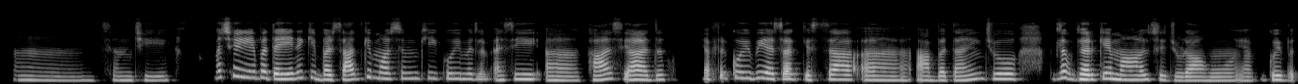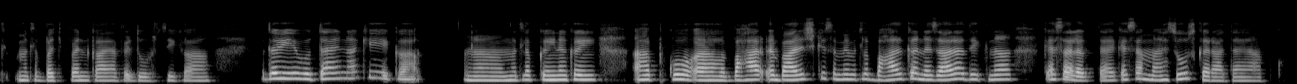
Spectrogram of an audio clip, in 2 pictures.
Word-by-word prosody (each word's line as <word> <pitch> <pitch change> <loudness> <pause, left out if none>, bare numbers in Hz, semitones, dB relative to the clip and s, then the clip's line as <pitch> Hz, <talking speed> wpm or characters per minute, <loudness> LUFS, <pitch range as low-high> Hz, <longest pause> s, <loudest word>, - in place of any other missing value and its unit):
हुँ, 190 -2 -7 0.2
समझी। 190 -1 -6 0.5
अच्छा, 315 +4 0
ये 330 -4 +2
बताइए 250 -4 +5
ना 290 +3 -2
कि 305 - -5
बरसात 220 +1 +2
के 340 - 0
मौसम 270 -1 -2
की 275 -1 -8
कोई 260 0 -1
मतलब 245 -1 -4
ऐसी 210 +3 -2 0.2
अ, 240 -5 -6 0.4
ख़ास 240 +5 +1
याद 215 -1 +5 0.5
या - - +3
फिर - - -5
कोई 290 -2 -1
भी 285 +3 -2
ऐसा 255 -1 +4
किस्सा 215 +2 +1
अ, 195 -3 -1
आप 195 - +1
बताएँ, 195 +4 0
जो 250 -1 +3
मतलब 250 +3 -3
घर 230 -1 +7
के 265 - +3
माहौल 215 0 +2
से 220 -2 -4
जुड़ा 180 0 +1
हो 180 0 -2
या 180 - -3 0.2
कोई 210 - +4
बत - - -8
मतलब 195 -1 -3
बचपन 180 +1 -1
का 180 - +1
या 180 0 -3
फिर 175 - -4
दोस्ती 175 +1 -6
का। 175 0 -3 0.6
मतलब 265 +2 +5
ये 265 -1 +3
होता 250 +1 +2
है 265 +1 -1
ना 280 +1 -4
कि 300 +2 -11
एक - - -6
अ, - - 0 0.5
मतलब 195 +1 0
कहीं 210 -1 +4
न 215 0 +4
कहीं 215 0 +2 0.5
आपको 220 +1 +2
अ, 195 -1 +3
बाहर 210 +3 +2
बारिश 210 +3 +4
के - - -5
समय 235 -2 -1
मतलब 230 -1 -3
बाहर 210 +3 +2
का 265 - +3
नज़ारा 215 +2 +4
देखना 230 0 -1 0.3
कैसा 235 - +2
लगता 180 -1 0
है, 190 - -2
कैसा 230 +6 -2
महसूस 230 +4 -1
कराता 175 -2 -2
है 175 - -5
आपको? 170 -1 -14
215 Hz, 175 wpm, -22 LUFS, 190-245 Hz, 0.6 s, घर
